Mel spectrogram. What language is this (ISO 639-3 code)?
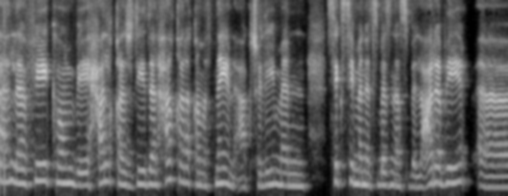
ara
